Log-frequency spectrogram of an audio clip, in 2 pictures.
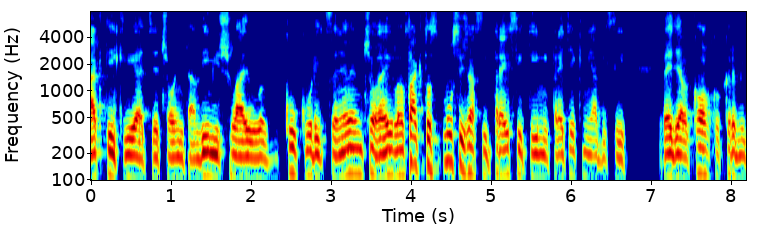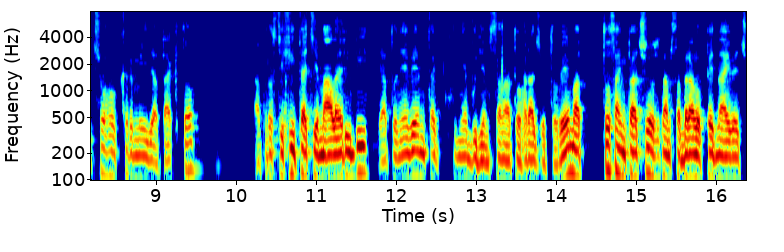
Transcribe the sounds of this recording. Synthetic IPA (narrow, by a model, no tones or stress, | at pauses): akt̪ikiat̪ɪɛt͡ʃɔɔɲit̪amʋimiːʃlajuːkukuɾit͡sɛɲɛʋɪɛmt͡ʃɔɦɛjlɛbɔfakt̪ːɔmusiːʒasipɾɛjsit̪iːmipɾɛcɛkniabisi | ʋɛɟɛlkɔlkɔkr̩mic̚t͡ʃɔɦɔkr̩miɟat̪akt̪ɔ | a̰pɾɔscɛxit̪acɛmalɛːɾibijat̪ɔɲɛʋɪɛmt̪aɡɲɛbuɟɛmsanat̪ɔɦɾaɟʒɛt̪ɔʋɪɛma | t̪ɔsamipaːt͡ʃilɔʒɛt̪amsabɾalɔpɛɟnajʋɛt͡ʃ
